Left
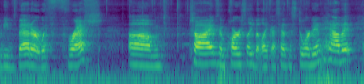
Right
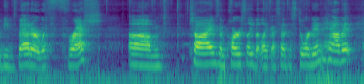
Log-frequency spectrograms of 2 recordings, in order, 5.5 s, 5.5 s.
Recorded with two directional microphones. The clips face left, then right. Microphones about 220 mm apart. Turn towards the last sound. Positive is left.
turn(degrees=-35)  # may be behind; listen again after turning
